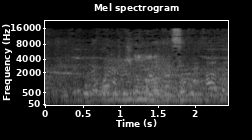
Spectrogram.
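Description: Indistinct chatter of several people talking at once in the background, with no clear words.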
